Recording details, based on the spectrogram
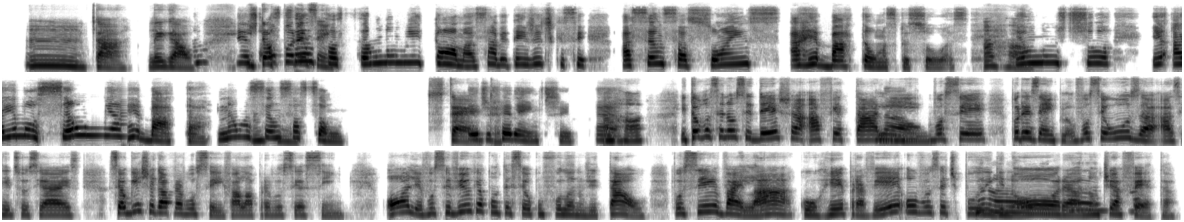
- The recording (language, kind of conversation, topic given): Portuguese, podcast, Qual é a relação entre fama digital e saúde mental hoje?
- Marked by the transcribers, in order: other noise; unintelligible speech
